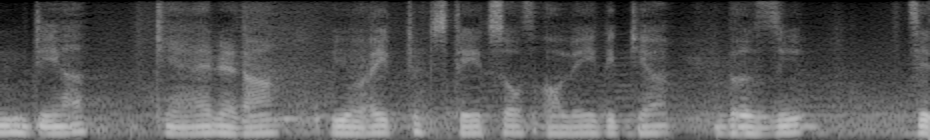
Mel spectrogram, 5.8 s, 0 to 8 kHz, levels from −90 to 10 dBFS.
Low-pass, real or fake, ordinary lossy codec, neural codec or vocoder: none; fake; none; codec, 16 kHz, 0.5 kbps, FunCodec, trained on Chinese and English, 25 frames a second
